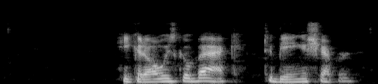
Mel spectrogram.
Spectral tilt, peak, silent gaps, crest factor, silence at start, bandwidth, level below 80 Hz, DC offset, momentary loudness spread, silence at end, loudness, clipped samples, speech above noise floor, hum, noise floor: -5.5 dB/octave; 0 dBFS; none; 20 dB; 1.2 s; 7.6 kHz; -54 dBFS; under 0.1%; 14 LU; 0.25 s; -18 LUFS; under 0.1%; 55 dB; none; -73 dBFS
